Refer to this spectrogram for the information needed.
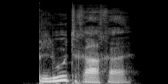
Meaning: blood vengeance (the act of taking revenge on behalf of a killed person)
- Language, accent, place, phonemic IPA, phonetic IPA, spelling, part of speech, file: German, Germany, Berlin, /ˈbluːtˌraxə/, [ˈbluːtˌʁaχə], Blutrache, noun, De-Blutrache.ogg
